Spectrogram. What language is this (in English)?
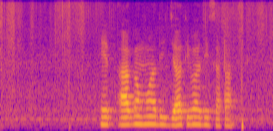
Sinhala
